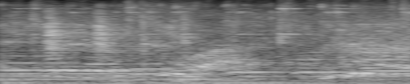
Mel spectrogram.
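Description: Pet birds chirping and calling faintly in the background, over a low murmur of voices.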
